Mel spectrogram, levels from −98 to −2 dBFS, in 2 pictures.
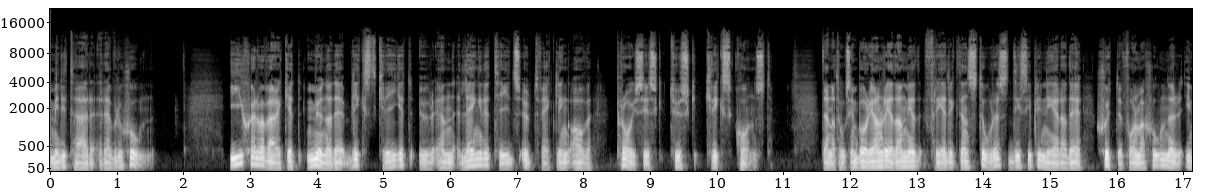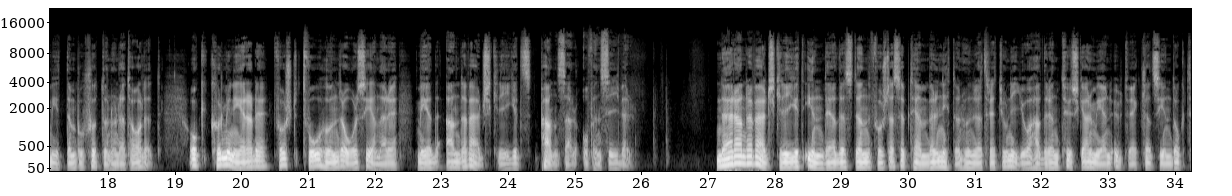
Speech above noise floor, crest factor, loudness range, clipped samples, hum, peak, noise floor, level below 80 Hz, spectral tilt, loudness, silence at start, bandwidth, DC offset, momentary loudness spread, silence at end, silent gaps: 54 dB; 18 dB; 6 LU; under 0.1%; none; 0 dBFS; -72 dBFS; -38 dBFS; -6 dB/octave; -20 LUFS; 0 s; 12.5 kHz; under 0.1%; 11 LU; 0 s; none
